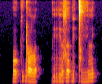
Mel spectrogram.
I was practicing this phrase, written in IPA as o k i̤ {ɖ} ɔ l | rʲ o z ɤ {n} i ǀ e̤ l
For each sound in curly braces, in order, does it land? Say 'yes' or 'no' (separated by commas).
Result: yes, no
